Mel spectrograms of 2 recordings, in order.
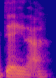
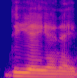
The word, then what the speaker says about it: Dana: It's Dana Yeah. Moustaff. It's spelled like Dana, D-A-N-A, but it's pronounced Dana.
